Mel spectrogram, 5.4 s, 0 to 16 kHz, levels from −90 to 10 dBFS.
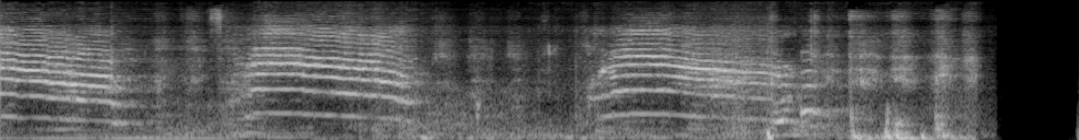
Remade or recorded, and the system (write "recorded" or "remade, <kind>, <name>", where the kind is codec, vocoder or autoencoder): remade, codec, SNAC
